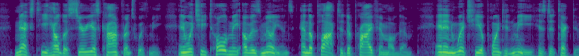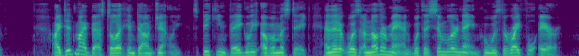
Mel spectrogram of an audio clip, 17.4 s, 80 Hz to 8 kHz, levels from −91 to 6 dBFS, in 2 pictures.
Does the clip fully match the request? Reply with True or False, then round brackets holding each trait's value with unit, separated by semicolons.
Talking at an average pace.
False (210 wpm)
